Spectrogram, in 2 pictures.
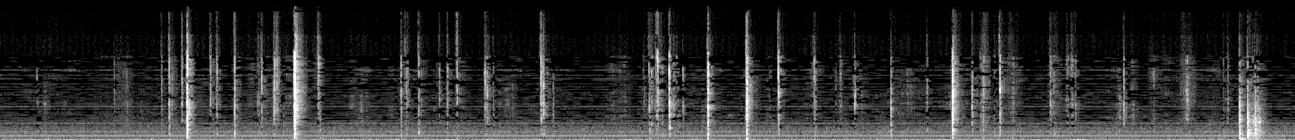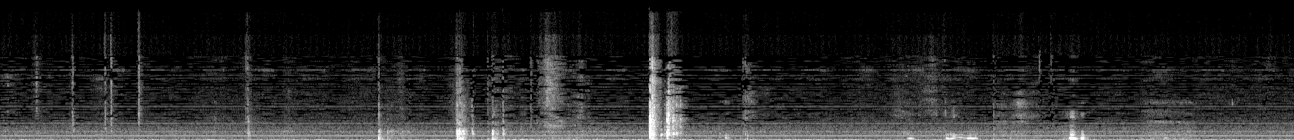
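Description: Plastic toy parts click and snap as they are twisted.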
